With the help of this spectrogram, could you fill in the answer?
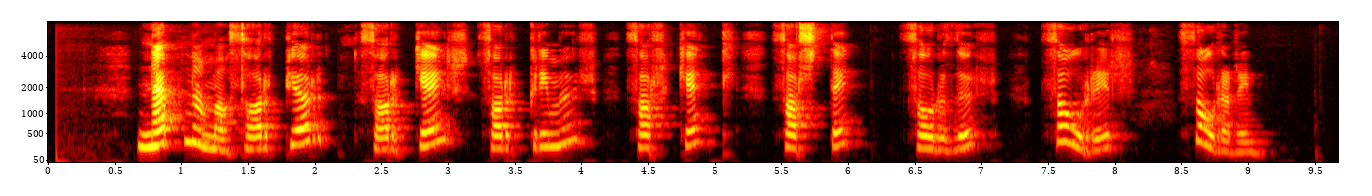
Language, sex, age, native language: Icelandic, female, 50-59, Icelandic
